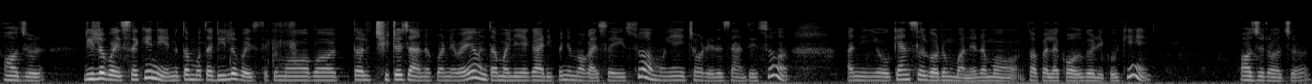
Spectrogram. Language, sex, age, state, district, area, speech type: Nepali, female, 18-30, West Bengal, Darjeeling, rural, spontaneous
